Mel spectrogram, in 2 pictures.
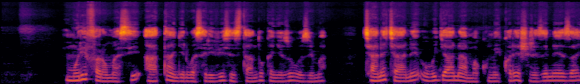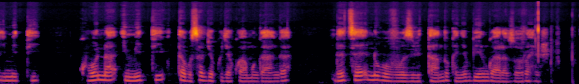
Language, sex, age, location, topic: Kinyarwanda, male, 18-24, Huye, health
